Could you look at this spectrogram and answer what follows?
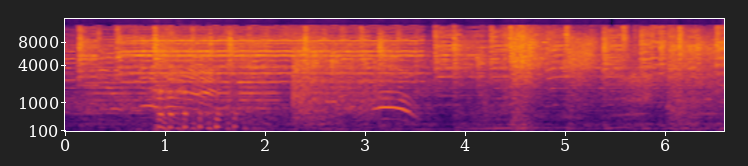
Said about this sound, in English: Is it supposed to be because Hogan's like causing that? Yeah, he's kicking the inside of the car so bad it's making the whole car swerve out like that.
